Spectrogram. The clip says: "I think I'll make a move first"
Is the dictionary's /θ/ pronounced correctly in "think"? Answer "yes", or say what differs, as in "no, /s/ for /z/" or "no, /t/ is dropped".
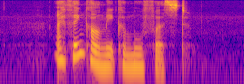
yes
